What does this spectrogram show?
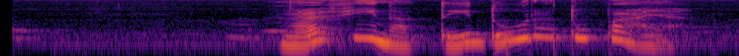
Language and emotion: Russian, positive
